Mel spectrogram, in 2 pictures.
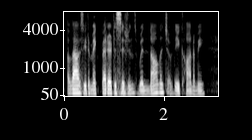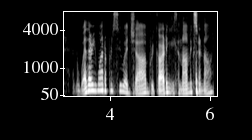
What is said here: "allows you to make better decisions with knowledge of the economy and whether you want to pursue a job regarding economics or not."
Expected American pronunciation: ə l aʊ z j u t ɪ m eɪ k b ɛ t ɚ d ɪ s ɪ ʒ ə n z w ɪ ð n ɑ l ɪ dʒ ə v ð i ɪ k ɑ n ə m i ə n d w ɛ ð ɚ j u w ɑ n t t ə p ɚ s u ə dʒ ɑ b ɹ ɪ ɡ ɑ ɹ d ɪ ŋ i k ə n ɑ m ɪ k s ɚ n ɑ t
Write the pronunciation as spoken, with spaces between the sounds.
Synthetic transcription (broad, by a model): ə l aʊ z j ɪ t ɪ m eɪ k b ɛ t ɚ d ɪ s ɪ ʒ ə n z w ɪ ð n ɑ l ɪ dʒ ə v ð i ɪ k ɑ n ə m i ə n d w ɛ ð ɚ j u w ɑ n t t ə p ɚ s u ə dʒ ɑ b ɹ ɪ ɡ ɑ ɹ d ɪ ŋ i k ə n ɑ m ɪ k s ɚ n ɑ t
